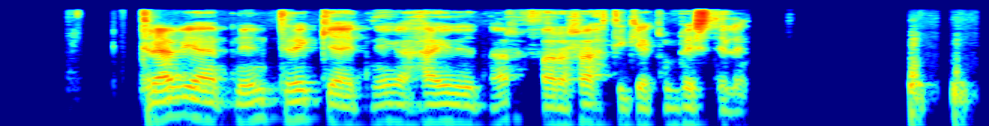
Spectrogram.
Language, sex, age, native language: Icelandic, male, 40-49, Icelandic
